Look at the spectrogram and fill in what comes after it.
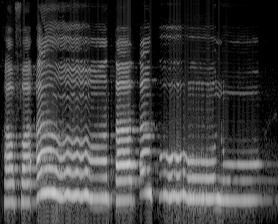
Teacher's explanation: Di sana terdapat nun sukun menghadapi ta. Maka nun sukun tersebut harus dibaca samar-samar. Tidak boleh dibaca jelas karena hukum bacaannya adalah ikhfa.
